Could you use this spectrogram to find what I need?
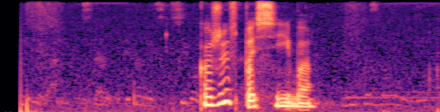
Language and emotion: Russian, sad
